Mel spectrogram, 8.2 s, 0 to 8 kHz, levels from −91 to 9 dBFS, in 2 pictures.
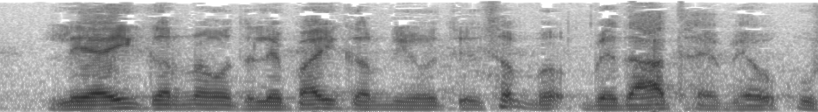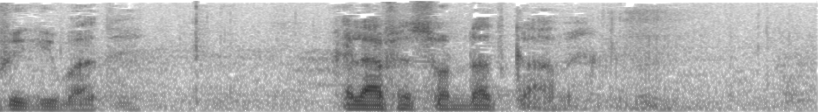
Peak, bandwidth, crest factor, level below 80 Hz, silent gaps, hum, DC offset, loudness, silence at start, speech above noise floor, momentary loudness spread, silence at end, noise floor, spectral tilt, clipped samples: -2 dBFS; 8 kHz; 18 dB; -42 dBFS; none; none; under 0.1%; -18 LUFS; 0.25 s; 26 dB; 22 LU; 0.05 s; -45 dBFS; -5 dB/octave; under 0.1%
